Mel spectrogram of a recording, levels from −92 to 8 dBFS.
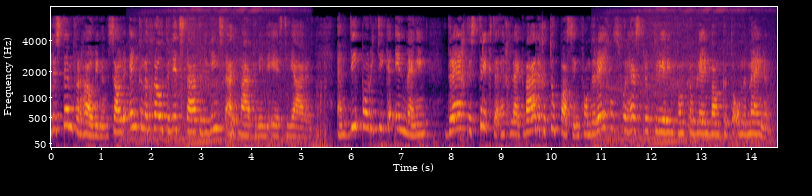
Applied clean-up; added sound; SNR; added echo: none; Motorcycle / Accelerating, revving, vroom; 16 dB; reverberation time 0.6 s.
